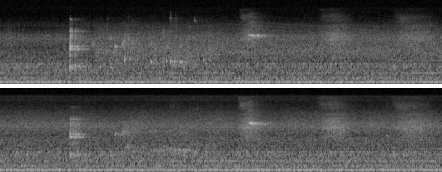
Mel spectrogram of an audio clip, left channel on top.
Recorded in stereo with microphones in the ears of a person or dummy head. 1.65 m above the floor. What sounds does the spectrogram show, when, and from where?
0.7 s a clink: 45° left (ahead or behind), 5.5 m
2.4 s a splash: 35° right (ahead or behind), 7 m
